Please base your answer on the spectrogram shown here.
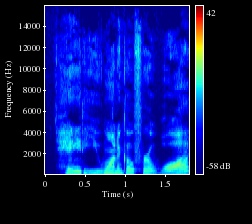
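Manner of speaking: syrupy, honeyed, sugary sweet coaxing voice. Retelling how they once asked someone along: imitating a sugary sweet voice. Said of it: "sugary, sweet kind of voice".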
